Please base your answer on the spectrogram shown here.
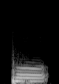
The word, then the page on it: put: mpur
